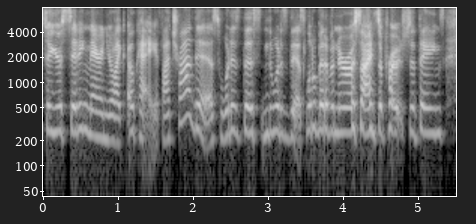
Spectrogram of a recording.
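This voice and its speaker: Talking at a very fast pace with hardly any pauses, a woman uses a high pitch and ordinary pitch variation. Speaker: HR executive, panel speaker. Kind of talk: panel discussion on video call.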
